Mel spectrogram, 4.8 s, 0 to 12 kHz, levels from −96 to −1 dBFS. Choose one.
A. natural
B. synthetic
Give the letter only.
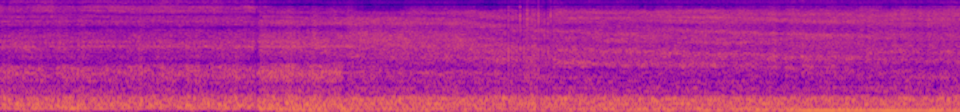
B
